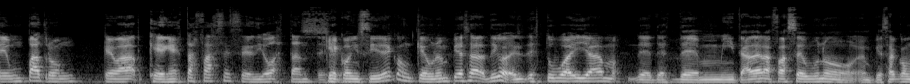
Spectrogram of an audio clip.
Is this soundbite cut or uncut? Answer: uncut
